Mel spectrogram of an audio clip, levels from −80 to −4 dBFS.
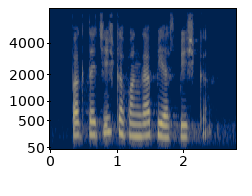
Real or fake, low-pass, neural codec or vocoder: real; 7.2 kHz; none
